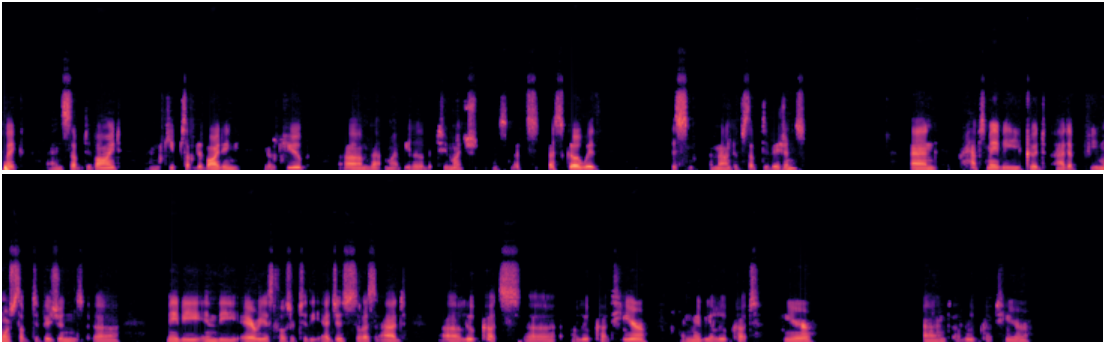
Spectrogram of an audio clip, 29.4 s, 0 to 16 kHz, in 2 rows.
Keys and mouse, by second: 2.0 shift+r, 2.3 shift+r, 3.4 shift+r, 5.8 ctrl+z, 6.7 click, 8.6 Tab, 9.0 Tab, 9.5 click, 13.3 shift+click, 13.7 shift+middle click, 15.5 shift+middle click, 17.9 middle click, 19.6 ctrl+r, 22.9 shift+click, 23.4 ctrl+r, 26.8 ctrl+r.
